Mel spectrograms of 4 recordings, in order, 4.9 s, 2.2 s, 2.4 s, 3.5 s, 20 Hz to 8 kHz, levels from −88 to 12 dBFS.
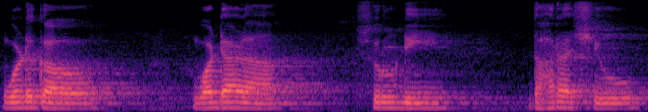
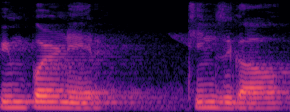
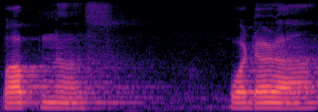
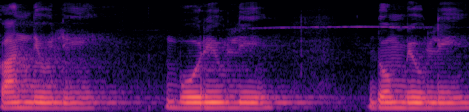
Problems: constant background noise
